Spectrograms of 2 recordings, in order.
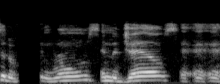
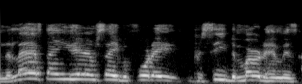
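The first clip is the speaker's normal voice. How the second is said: usual speaking voice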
